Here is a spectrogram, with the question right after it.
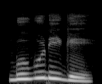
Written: ಬುಗುಡಿಗೆ

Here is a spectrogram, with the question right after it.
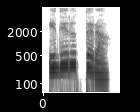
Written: ಇತರೇತರ

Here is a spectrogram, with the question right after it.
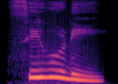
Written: ಸಿವುಡಿ

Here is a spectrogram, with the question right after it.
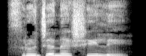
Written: ಸೃಜನಶೀಲೆ

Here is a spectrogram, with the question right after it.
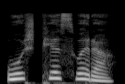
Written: ಓಷ್ಠ್ಯಸ್ವರ

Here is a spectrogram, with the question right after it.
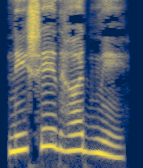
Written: ನಿಷೇಧಾಜ್ಞೆ

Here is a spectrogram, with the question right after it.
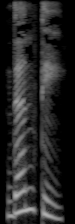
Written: ತಂತಿ

